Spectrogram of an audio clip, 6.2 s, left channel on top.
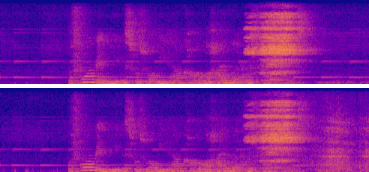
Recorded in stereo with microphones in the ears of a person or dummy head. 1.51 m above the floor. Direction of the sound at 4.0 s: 65° right (ahead or behind).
